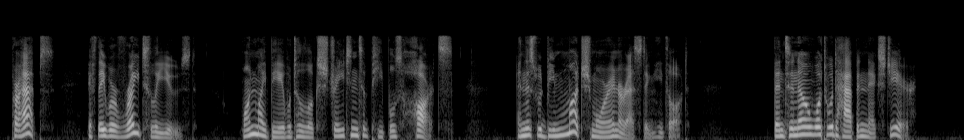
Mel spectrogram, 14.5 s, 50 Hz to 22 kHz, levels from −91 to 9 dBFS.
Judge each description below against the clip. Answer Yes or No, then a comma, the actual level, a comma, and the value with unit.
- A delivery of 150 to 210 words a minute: No, slow, 135 wpm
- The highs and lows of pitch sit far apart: No, average, 4.7 semitones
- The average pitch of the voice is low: No, medium, 165 Hz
